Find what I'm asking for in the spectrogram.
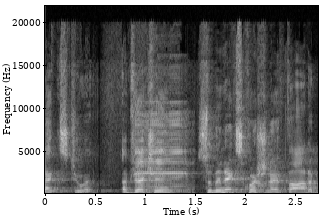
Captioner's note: buzzer beeps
